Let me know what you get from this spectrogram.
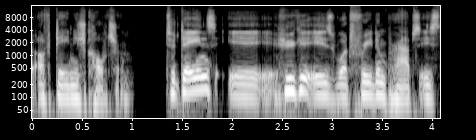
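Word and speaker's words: hygge: So, it's pronounced huga.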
